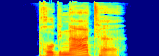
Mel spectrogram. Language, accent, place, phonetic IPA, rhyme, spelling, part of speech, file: German, Germany, Berlin, [pʁoˈɡnaːtə], -aːtə, prognathe, adjective, De-prognathe.ogg
- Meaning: inflection of prognath: 1. strong/mixed nominative/accusative feminine singular 2. strong nominative/accusative plural 3. weak nominative all-gender singular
